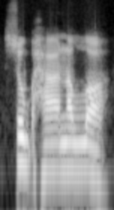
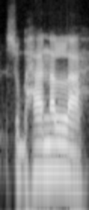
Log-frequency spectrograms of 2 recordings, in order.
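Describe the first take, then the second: First: The l in Allah is thick and heavy. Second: The l in Allah is thin and light. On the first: The speaker calls it right. "sehingga dibacanya menjadi tebal" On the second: The speaker calls it wrong.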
